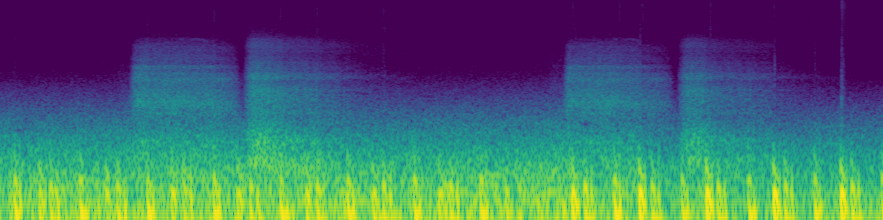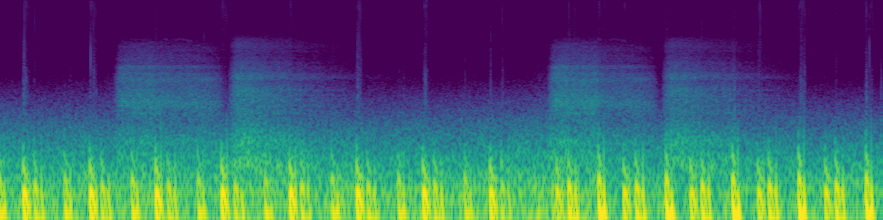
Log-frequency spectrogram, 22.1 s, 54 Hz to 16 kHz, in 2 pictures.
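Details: Steady low heartbeat near 71 a minute with a faint extra low sound, a third heart sound (S3).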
